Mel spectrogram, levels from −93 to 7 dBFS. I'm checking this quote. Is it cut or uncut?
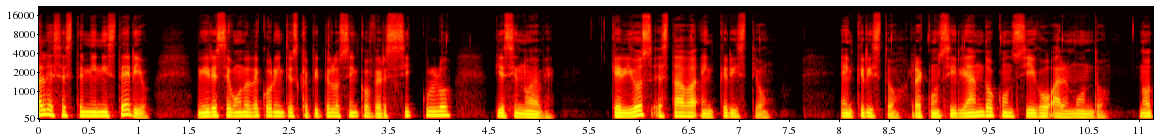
uncut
